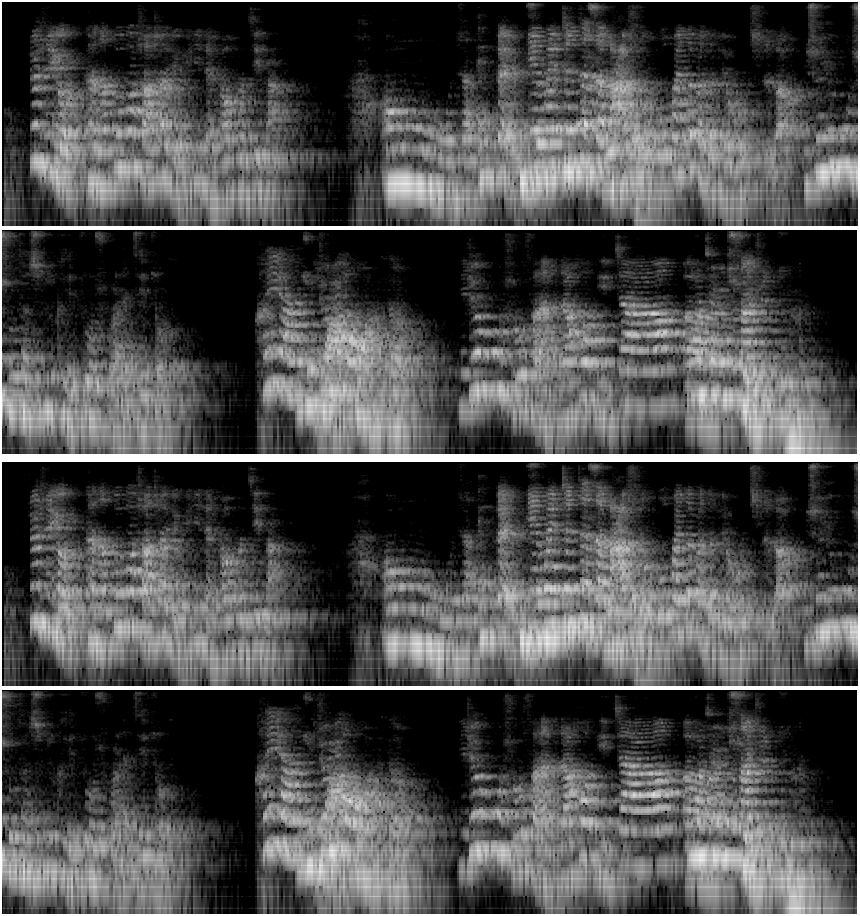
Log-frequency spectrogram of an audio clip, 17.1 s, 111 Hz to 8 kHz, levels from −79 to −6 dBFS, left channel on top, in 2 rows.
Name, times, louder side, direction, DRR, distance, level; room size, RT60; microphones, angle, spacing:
voice 1, 0.3-2.8 4.9-7.9 11.1-12.2 13.1-16.0, right 1 dB, 20° right, -5 dB, 0.6 m, -27 dB
voice 2, 3.5-6.4 8.0-10.0 11.6-12.6 15.4-16.5, left 1 dB, 35° left, -4 dB, 0.7 m, -27 dB
2.5 x 2.0 x 3.5 m, 1.1 s
head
